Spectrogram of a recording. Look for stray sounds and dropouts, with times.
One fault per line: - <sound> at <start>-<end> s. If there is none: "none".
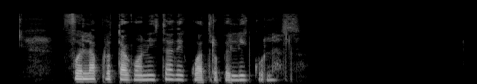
none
